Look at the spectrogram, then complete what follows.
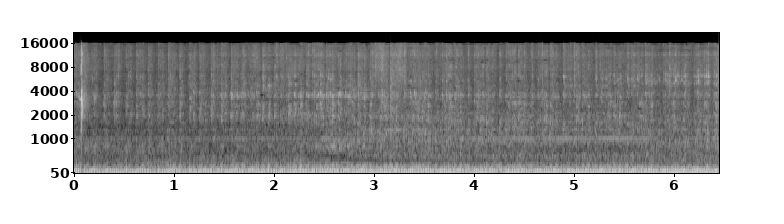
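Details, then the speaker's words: Freshly rebuilt 1967 Pontiac Tempest V8 once oil pressure reached the top end, with exhaust leaks fixed: a deep, even burble with no ticking. The valve train noise has quietened, giving a normal idle. "it just took a little while to get oil pressure up to the top of the engine much quieter now"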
